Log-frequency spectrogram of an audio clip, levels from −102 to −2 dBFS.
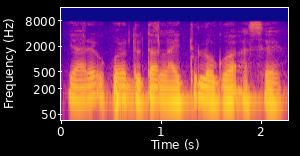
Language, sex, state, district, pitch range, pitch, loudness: Assamese, male, Assam, Kamrup Metropolitan, 100-115 Hz, 110 Hz, -17 LUFS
